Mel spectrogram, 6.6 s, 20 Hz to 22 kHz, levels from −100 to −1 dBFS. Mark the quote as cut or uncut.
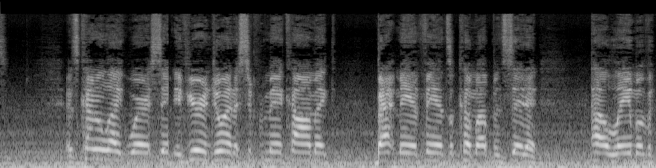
cut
